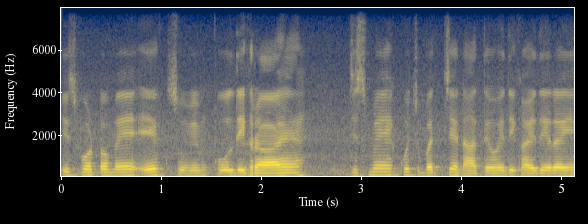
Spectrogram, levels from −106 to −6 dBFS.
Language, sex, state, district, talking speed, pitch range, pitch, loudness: Hindi, male, Uttar Pradesh, Shamli, 210 wpm, 125-140 Hz, 130 Hz, -16 LUFS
